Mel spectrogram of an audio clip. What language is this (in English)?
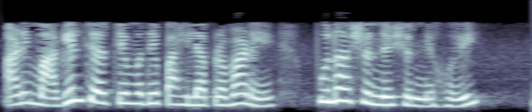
Marathi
